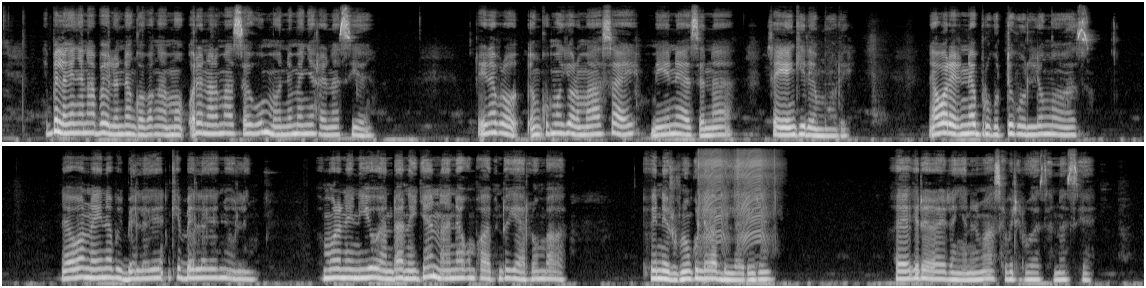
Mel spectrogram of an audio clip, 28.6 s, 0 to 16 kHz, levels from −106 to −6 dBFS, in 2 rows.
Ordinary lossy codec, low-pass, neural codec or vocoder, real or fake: none; 14.4 kHz; none; real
